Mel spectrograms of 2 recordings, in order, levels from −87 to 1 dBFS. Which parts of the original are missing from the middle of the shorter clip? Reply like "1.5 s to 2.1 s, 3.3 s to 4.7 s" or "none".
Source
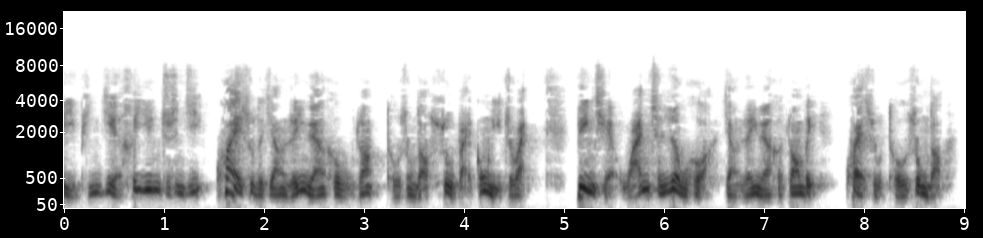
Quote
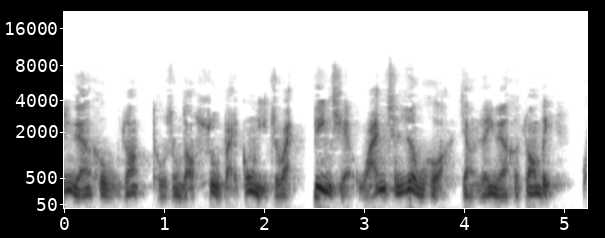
4.7 s to 5.0 s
